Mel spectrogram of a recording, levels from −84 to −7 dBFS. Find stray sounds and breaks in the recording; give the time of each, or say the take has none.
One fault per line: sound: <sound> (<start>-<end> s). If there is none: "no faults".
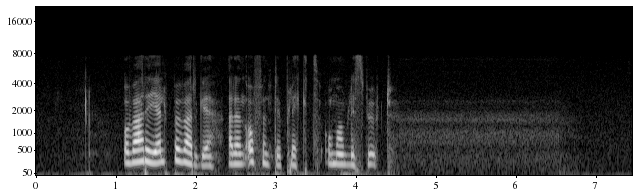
no faults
